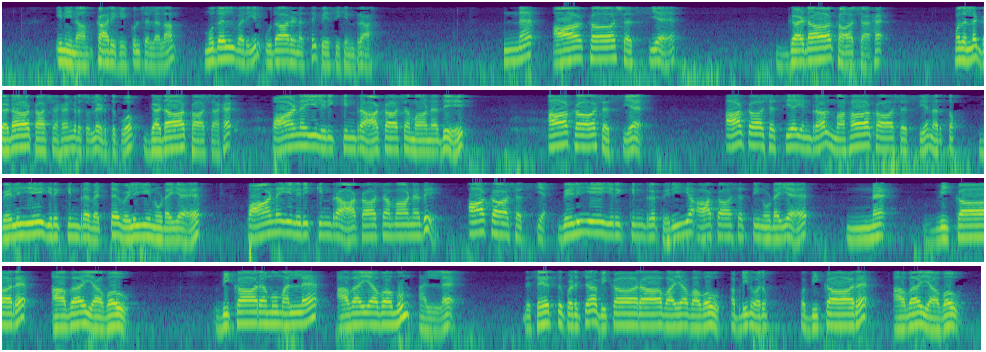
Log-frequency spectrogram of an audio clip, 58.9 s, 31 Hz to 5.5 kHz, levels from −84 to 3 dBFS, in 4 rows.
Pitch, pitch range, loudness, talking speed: 140 Hz, 125-155 Hz, -12 LUFS, 45 wpm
